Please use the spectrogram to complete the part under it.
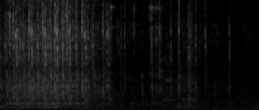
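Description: Quiet, rapid stitching from a sewing machine working on a quilt block, a bright buzzy run that thins into lighter, scattered ticks toward the end.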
